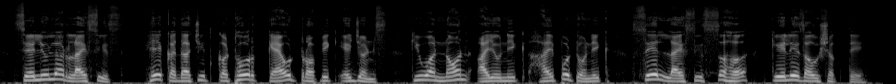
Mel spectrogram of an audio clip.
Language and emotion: Marathi, neutral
